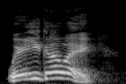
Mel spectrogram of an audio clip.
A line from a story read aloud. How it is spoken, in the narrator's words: shouts over to Ning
